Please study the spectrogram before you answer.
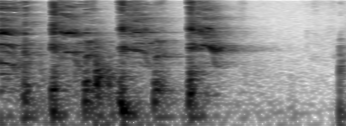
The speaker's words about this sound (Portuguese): Perdoem-me, estou a tossir, não sei se é corona, se é velhice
